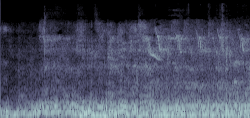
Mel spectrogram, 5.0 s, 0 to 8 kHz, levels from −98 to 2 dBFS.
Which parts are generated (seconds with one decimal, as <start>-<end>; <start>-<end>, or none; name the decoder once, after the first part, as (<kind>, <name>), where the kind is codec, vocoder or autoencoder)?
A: 0.0-3.0 (codec, SNAC)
